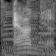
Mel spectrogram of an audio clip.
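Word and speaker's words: Anya: Ana Taylor Joy sorry Ana Taylor Joy it's pronounced like an aneurism according to the actress herself then let's move on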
